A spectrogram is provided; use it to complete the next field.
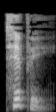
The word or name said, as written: tippy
